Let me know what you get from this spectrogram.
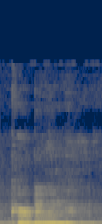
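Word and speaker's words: keurboom: Are there any alternate pronunciations? Just the one, kerboom.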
